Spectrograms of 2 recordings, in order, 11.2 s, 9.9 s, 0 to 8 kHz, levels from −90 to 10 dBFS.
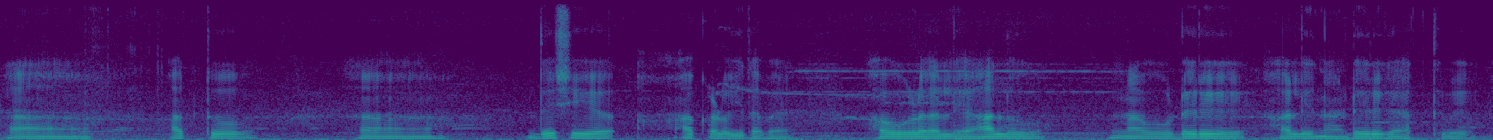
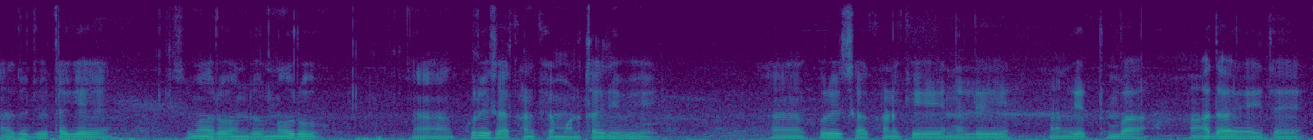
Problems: background sounds at intervals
